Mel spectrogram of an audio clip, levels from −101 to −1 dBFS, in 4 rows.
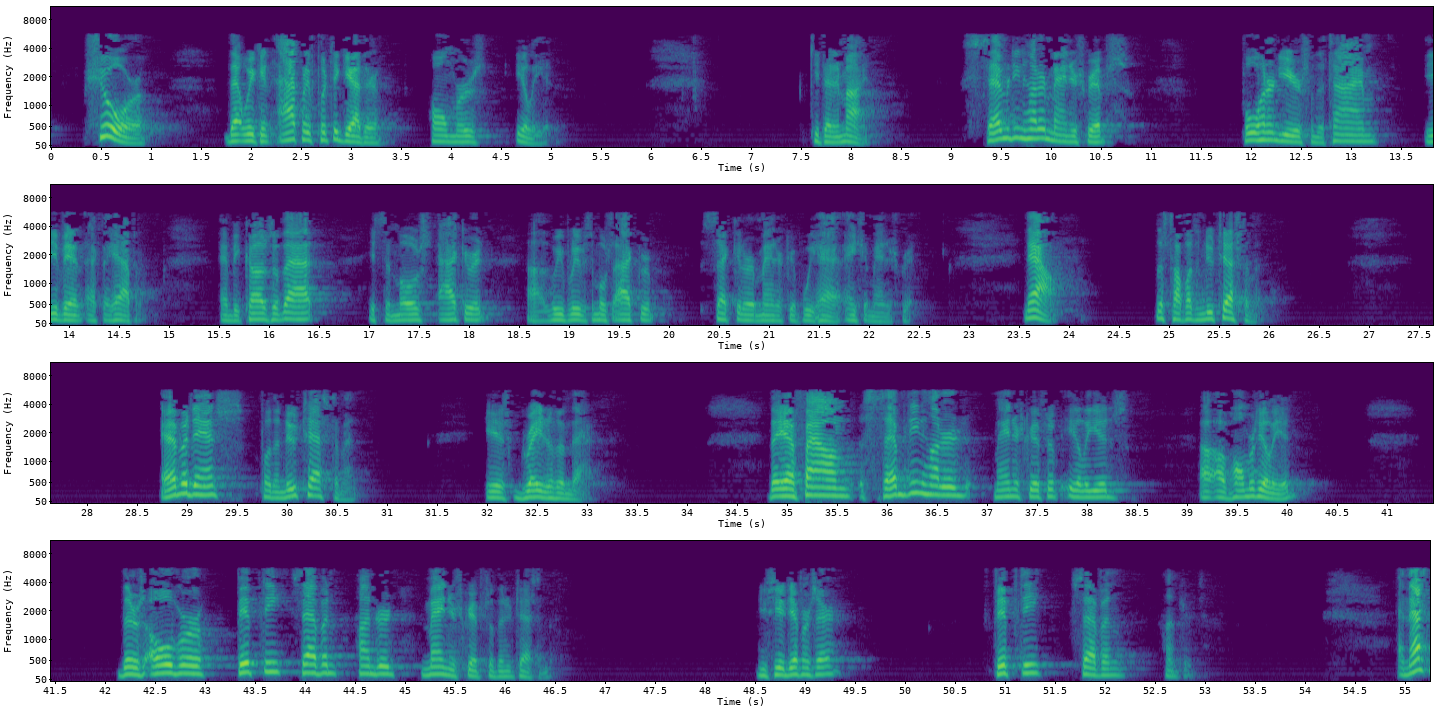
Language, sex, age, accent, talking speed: English, male, 60-79, American, 95 wpm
